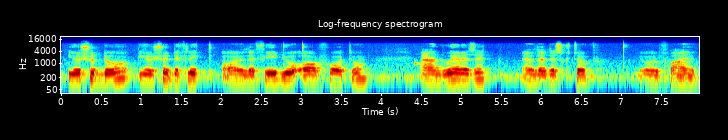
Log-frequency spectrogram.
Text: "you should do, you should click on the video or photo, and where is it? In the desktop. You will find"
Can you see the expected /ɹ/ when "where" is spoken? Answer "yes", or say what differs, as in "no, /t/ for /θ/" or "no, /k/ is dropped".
yes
